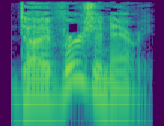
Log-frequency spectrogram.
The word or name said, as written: diversionary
